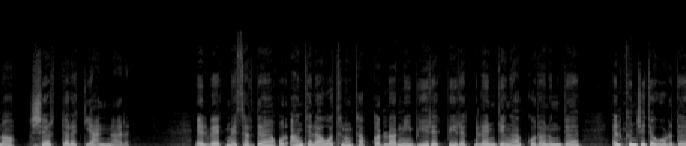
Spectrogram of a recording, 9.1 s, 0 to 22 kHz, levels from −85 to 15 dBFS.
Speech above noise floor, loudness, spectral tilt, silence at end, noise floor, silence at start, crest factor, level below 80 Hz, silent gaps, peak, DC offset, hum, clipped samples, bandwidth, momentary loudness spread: 46 dB; -26 LUFS; -7.5 dB/octave; 0 s; -71 dBFS; 0 s; 16 dB; -78 dBFS; none; -10 dBFS; under 0.1%; none; under 0.1%; 12 kHz; 8 LU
